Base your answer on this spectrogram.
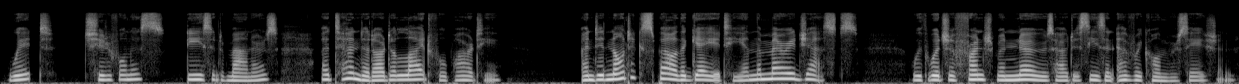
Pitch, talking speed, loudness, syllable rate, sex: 205 Hz, 135 wpm, -18 LUFS, 4.7 syllables/s, female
